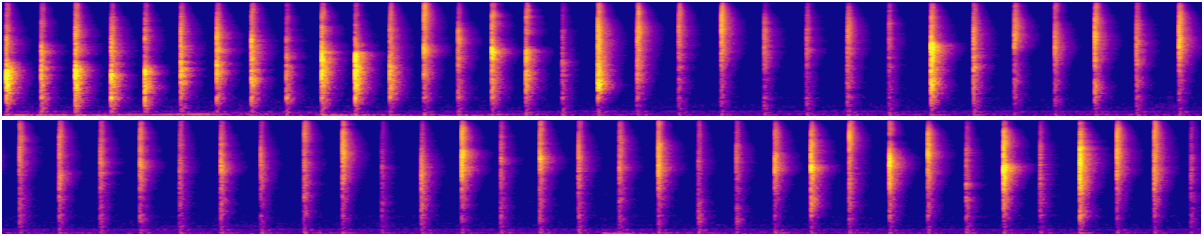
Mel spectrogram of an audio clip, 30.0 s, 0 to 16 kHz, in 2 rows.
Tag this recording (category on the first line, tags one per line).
Sound effects > Human sounds and actions
Applaud
Applauding
Applause
AV2
clap
clapping
FR-AV2
individual
indoor
NT5
person
Rode
solo
Solo-crowd
Tascam
XY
